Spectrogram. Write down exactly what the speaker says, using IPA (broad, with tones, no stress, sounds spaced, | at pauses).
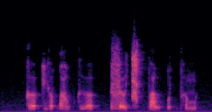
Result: k əː˧ k i˧ ə̯ ɓ a̤˨˩ w k ɨ̰˧˥ ə̯ | z ə̰ː˧˥ t͡ɕ ə˦˥ t̚ t̪ a˧˩ w ɓ ə˦˥ p̚ t̪ʰ ə˨˦ m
